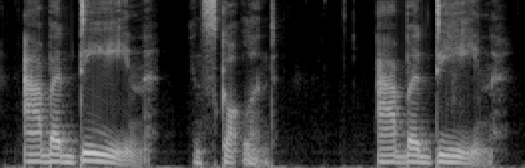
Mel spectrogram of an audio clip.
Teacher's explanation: So this should be pronounced Aber, not Aber. And the stress is actually on the second syllable here. Aberdeen in Scotland.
